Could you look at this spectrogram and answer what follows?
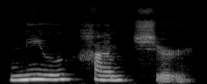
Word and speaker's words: New Hampshire: Y es la schwa, New Hampshire, sure.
